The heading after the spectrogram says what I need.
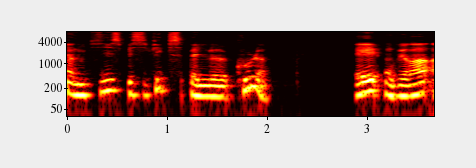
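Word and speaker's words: CeWL: Donc en fait, Cool, donc c'est ceci, ça se prononce Cool, c'est un générateur de word list customisé.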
